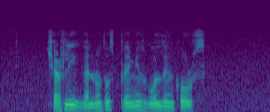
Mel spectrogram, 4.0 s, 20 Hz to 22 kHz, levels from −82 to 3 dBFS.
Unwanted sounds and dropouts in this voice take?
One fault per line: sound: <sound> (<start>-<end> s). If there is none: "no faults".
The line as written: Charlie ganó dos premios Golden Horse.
no faults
